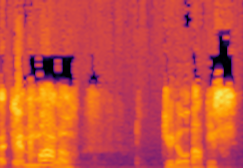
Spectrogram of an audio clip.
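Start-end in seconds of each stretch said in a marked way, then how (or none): 0.0-0.7 higher, stammering alarm; nervous man startled by the detective in the dark; startled cry. Acted. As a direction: caught off guard, blurt his name. Startled at being seen.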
